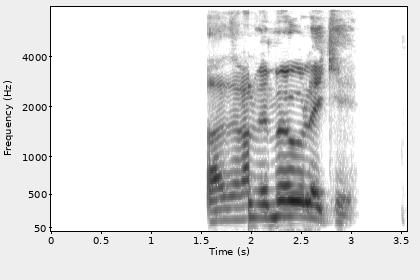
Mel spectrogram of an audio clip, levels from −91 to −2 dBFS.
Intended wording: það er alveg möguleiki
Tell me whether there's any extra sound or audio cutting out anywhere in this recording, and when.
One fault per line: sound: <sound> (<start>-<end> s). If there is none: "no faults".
no faults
